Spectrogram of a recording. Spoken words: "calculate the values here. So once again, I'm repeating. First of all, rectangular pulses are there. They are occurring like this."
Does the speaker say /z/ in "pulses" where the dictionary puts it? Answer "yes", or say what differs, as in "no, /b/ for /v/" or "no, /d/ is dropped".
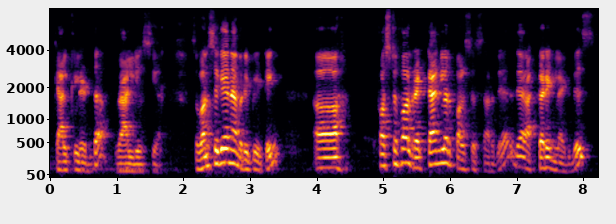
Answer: no, /s/ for /z/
